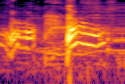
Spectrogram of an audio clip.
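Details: Female Chihuahua talking back, making drawn-out whiny, wavering vocal sounds that rise and fall in pitch, with a short louder yelp-like burst near the middle followed by a long sliding whine.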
